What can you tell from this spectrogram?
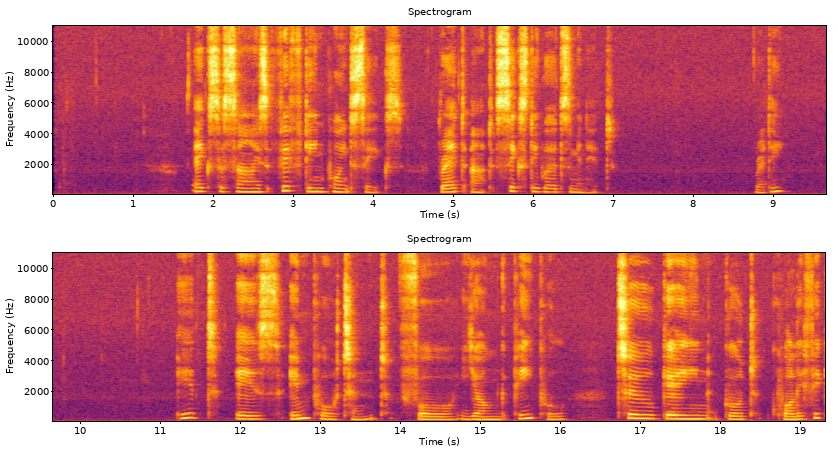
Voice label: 60wpm; Teeline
